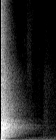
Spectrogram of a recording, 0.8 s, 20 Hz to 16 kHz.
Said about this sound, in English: Oh, should we clap? Oh, shit. Good call. All right. 3, 2, 1.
